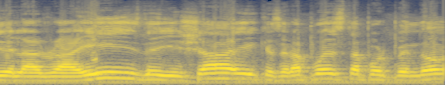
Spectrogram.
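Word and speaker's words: ישי: Entonces, Yeshimón, estas tres letras se pronuncian Yeshai.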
